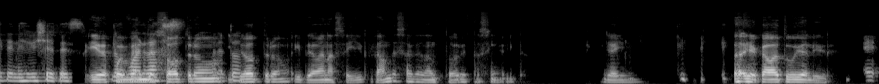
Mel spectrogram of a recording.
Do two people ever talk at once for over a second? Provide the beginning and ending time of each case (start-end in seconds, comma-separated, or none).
0.8-2.4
